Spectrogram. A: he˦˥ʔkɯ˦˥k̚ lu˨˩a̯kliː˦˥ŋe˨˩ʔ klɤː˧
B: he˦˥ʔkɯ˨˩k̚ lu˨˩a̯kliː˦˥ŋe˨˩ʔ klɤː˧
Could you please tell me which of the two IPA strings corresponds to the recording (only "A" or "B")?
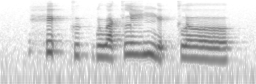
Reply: B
